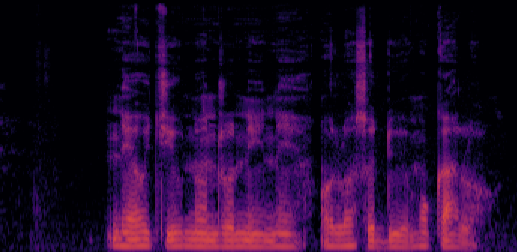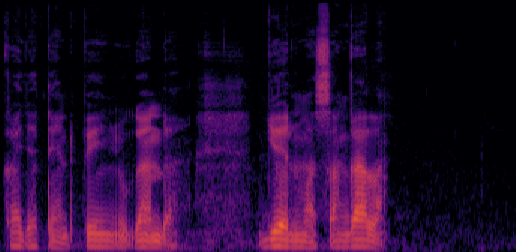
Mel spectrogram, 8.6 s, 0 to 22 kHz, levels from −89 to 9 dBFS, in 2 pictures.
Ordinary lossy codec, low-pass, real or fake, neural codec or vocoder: none; none; real; none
